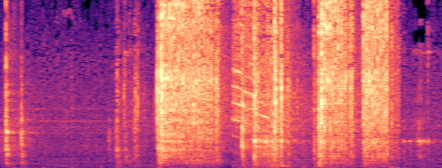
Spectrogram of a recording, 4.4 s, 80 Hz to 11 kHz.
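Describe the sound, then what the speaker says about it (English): A 21 mm socket wrench works the long lower bolt of a 2015 Buick Enclave shock absorber, giving rapid ratcheting clicks and metallic rattles in several loud bursts close to the listener. "Next, we'll remove the long bolt that holds the bottom part of our shock absorber."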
